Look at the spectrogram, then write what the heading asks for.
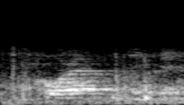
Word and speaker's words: Quora: Just like that. Quora. Say like core, right? Think quorum, right?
